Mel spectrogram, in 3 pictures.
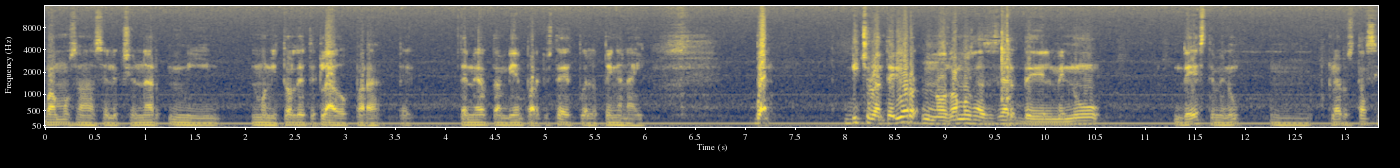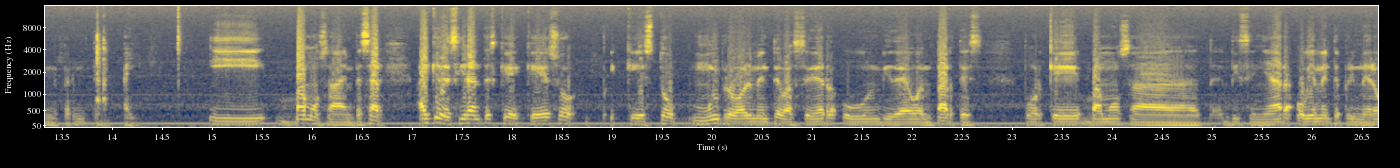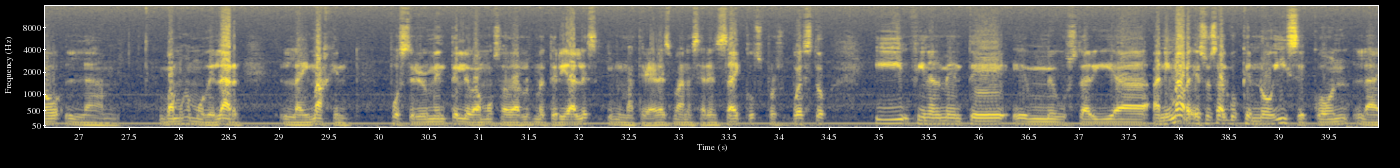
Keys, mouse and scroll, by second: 9.4 n, 12.4 click, 13.6 n.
